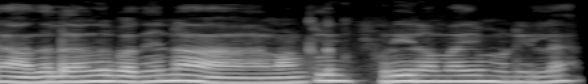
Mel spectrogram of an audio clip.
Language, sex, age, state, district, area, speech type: Tamil, male, 30-45, Tamil Nadu, Tiruppur, rural, spontaneous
